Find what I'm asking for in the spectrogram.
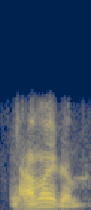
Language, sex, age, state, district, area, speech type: Hindi, male, 45-60, Uttar Pradesh, Prayagraj, rural, conversation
